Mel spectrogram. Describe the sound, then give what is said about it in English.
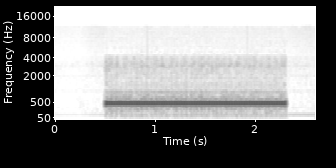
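A Skype call's ringing tone: one loud, steady electronic beep held for almost two seconds, then cut off abruptly, with a faint low hum underneath and no voices. “calling on Skype because it's all zeros and 1, 2, 3, 4.”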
